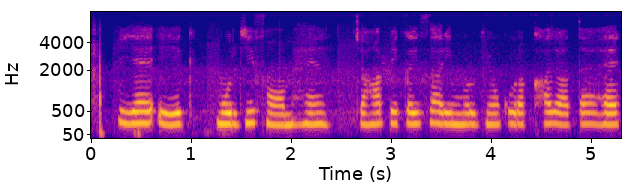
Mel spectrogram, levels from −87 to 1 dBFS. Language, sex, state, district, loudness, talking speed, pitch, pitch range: Hindi, female, Madhya Pradesh, Umaria, -16 LUFS, 160 wpm, 230 Hz, 225-240 Hz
